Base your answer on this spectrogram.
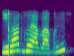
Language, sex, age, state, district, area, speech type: Assamese, female, 30-45, Assam, Biswanath, rural, conversation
